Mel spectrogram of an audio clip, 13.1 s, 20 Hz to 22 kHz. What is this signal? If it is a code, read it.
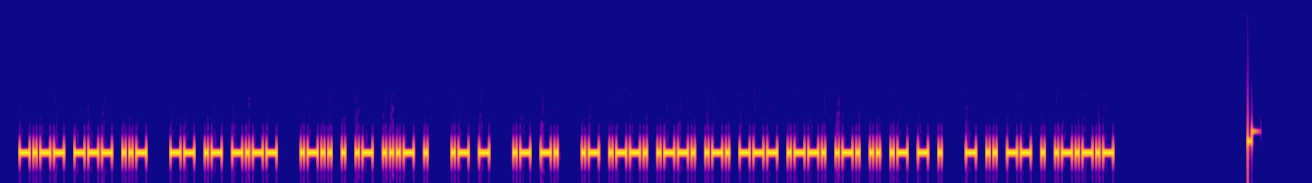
Morse code, heard as a keyed tone, about 34 wpm, 700 Hz. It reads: YOU MAY LEAVE AT AN APPROPRIATE TIME.
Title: Sentences from Top 1000 Words - Review Part 5 - 35wpm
